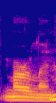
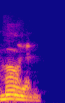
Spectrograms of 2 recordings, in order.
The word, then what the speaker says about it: Maryland: Well, first of all, learn to pronounce Maryland right. It's Merlin. – Merlin.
